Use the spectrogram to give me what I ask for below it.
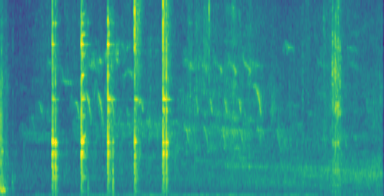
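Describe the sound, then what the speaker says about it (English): A hammer taps on a loose, hollow infill panel in an old timber frame, about six sharp, dull knocks in quick succession, then one more after a pause. "If I get the hammer, it doesn't sound very nice, does it? That's all loose and hollow."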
